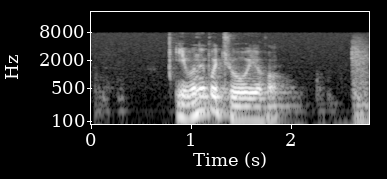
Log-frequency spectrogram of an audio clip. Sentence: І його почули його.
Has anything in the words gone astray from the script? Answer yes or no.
yes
